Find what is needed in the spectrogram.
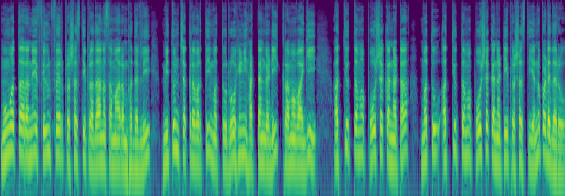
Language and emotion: Kannada, neutral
